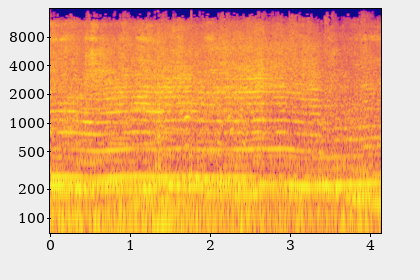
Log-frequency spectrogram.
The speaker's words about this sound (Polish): A tutaj 100 ekip rajdowych odbywa wielki wyścig.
